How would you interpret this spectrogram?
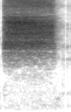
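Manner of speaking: a breathy unvoiced hush standing in for a swear; biting back a curse on the podcast, just a hush; censored curse. Real, not acted. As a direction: cut off the swear word with a hiss. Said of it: "I won't say the full word".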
